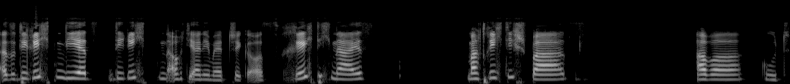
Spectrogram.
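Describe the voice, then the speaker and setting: In a dry, close recording with no echo and a very clean, silent background, a woman with a high, bright, sharp voice speaks at a fairly slow pace with ordinary pitch variation, big swings in loudness, and long, frequent pauses. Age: 20s. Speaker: podcast co-host. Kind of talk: casual chat.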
